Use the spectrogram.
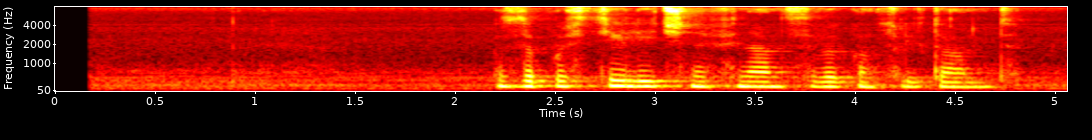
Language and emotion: Russian, neutral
